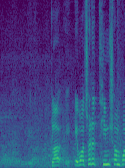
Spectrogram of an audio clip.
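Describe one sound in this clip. A second man answers in a loud, animated voice close to a microphone.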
